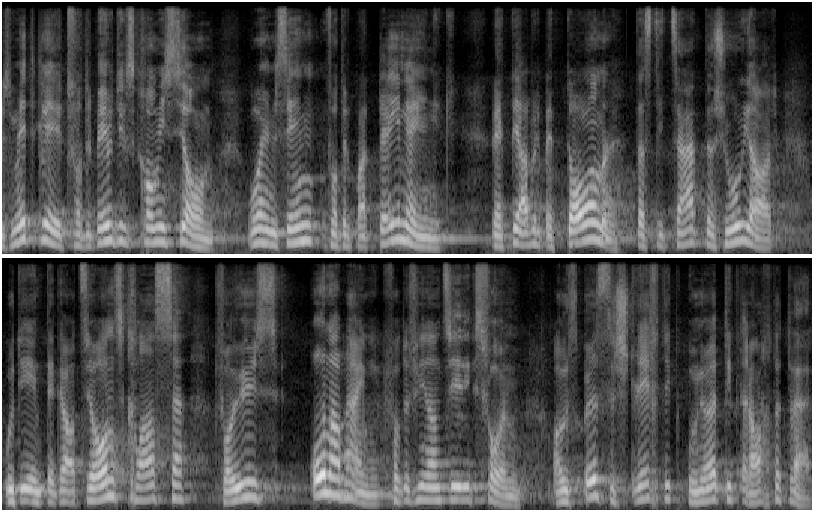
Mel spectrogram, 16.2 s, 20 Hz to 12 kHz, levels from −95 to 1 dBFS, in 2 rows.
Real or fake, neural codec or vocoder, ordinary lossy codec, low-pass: fake; codec, 32 kHz, 1.9 kbps, SNAC; none; 10.8 kHz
